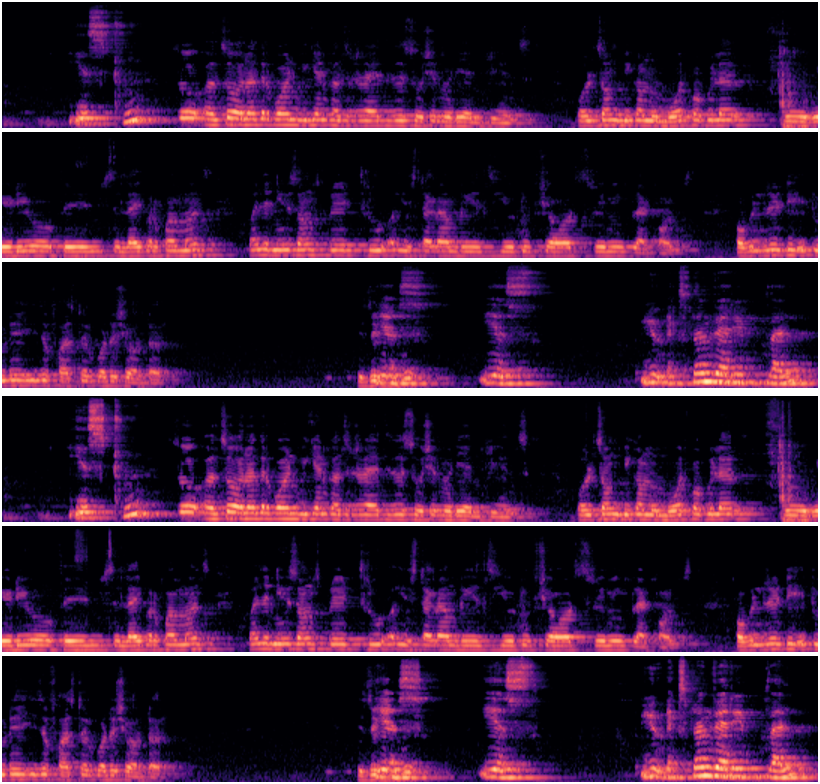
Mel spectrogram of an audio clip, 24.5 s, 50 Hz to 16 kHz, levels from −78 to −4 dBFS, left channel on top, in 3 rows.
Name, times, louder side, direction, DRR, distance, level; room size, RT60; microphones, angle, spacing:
voice 1, 0.4-1.6 7.8-7.9 20.0-20.5 21.1-21.7 22.7-24.4, right 2 dB, 75° right, 2.9 m, -20 dB
voice 2, 1.8-5.2 5.8-7.4 7.8-10.2 10.6-14.9 15.5-18.0 19.9-20.5, right 1 dB, 40° right, 2.1 m, -23 dB
25.0 x 19.0 x 8.9 m
head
